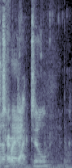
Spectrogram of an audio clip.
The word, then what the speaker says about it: pterodactyl: We need a phonetic alphabet that uses only silent letters. So X is xylophone. P is pterodactyl.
